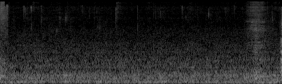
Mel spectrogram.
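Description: Marinated eggplant slices fry in hot oil with a steady, dense crackling sizzle that holds even throughout, close and moderately loud, without any voices.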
